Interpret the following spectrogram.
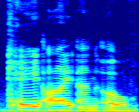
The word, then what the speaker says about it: Kino: sure it's uh w-i-s-dash k-i-n-o Kino based on the not English word but it's like French German and a couple other languages Kino for movement or film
